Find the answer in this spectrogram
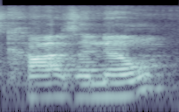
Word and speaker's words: cozunon: This is cozunon. That's cozunon. That's how I pronounce it.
